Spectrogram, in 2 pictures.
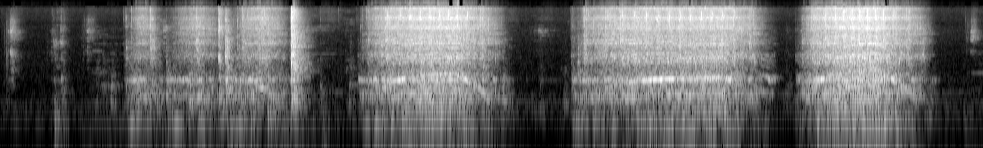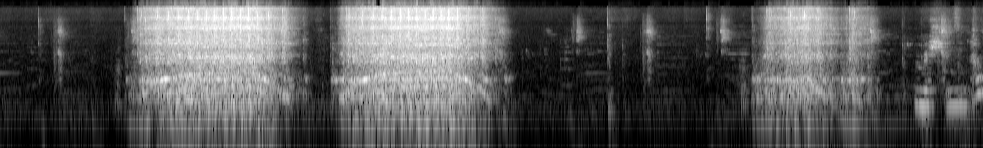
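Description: A home sewing machine stitches fabric in bursts, its whirring motor running for a couple of seconds at a time with short pauses in between, loud and close, with faint room sounds in the gaps.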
